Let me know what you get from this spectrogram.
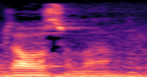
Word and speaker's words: Zosima: And the person that helps Allelusa deal with these issues is Father Zosima, or Zosima. Being from Texas, I'm limited in pronouncing Russian, but I've always said Zosima. Some people say Zosima,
